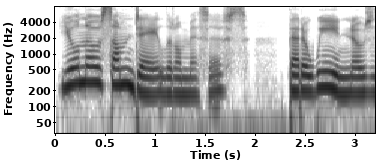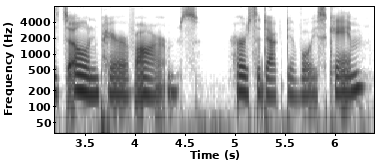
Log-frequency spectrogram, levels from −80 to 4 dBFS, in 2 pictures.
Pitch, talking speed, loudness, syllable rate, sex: 200 Hz, 180 wpm, -17 LUFS, 4.5 syllables/s, female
